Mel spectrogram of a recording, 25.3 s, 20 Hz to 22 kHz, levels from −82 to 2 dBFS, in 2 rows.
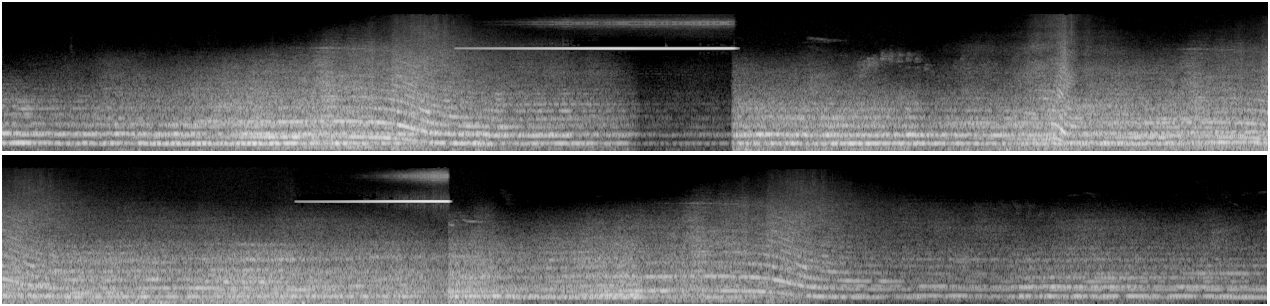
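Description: At 4.52 s a loudspeaker feedback squeal begins. A microphone is picking up the speaker it feeds, and at 6.1 kHz the loop gain exceeds one. That single tone swells over about two seconds to roughly 10 dB above the sound, then stops at 7.37 s. It returns at 15.58 s at the same 6.1 kHz. This time it builds faster, in about a second and a half, and peaks near 15 dB above the sound. It ends at 17.16 s.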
